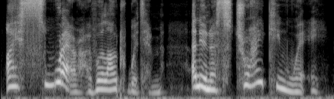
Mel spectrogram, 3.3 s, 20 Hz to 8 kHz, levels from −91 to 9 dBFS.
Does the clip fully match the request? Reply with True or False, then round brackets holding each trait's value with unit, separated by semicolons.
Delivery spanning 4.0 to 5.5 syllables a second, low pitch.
False (4.5 syllables/s; 235 Hz)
